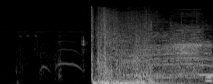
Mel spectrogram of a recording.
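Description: A gunshot rings out close by.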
